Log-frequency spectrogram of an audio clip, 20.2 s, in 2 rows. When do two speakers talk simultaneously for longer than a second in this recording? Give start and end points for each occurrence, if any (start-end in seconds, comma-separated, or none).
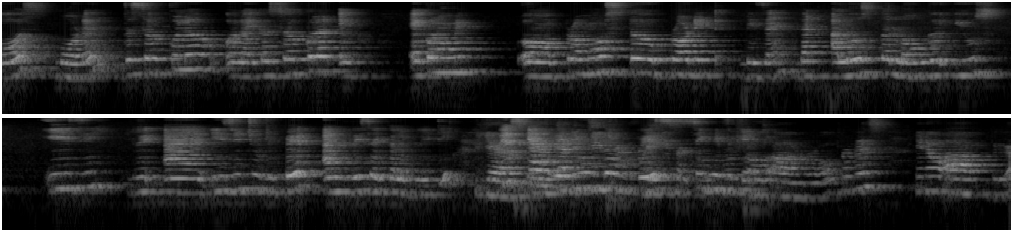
15.1-17.6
